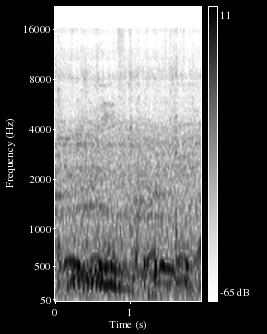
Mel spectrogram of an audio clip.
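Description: Silver pankhi pigeons, offered for sale at a pigeon market, coo steadily for the whole stretch, their soft warbling calls overlapping close by with no talk over them.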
